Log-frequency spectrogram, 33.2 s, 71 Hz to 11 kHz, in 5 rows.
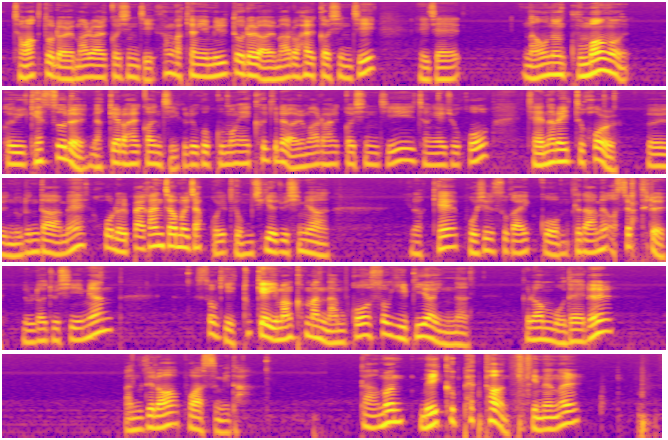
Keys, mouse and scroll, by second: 5.6-7.3 drag, 8.9-11.0 drag, 12.7 click, 14.1-17.7 drag, 19.6 click, 21.0-21.8 right drag, 23.1-24.1 right drag, 24.6-29.2 right drag.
